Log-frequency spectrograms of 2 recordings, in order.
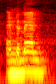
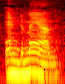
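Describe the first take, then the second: No difference in how they are said.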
